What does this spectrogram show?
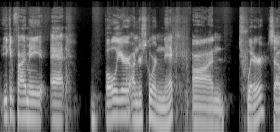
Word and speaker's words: Beaulieu: yes uh so you can find me at bullier underscore nick on twitter so it's b-e-a-u-l-i-e-u underscore nick my last name is pronounced bowlier yes that's what i said i would prefer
